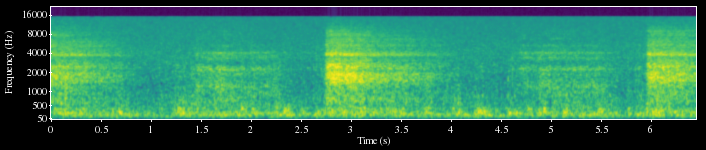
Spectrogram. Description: I couldn't sleep again because husband snoring so I decided to have some fun lol.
